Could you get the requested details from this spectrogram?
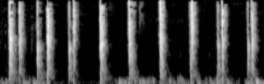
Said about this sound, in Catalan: em sembla que ho estan intentant arreglar i per això són més segons d'aplaudiment.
